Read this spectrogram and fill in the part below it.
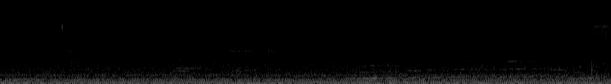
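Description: A crochet hook softly rustles through yarn.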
